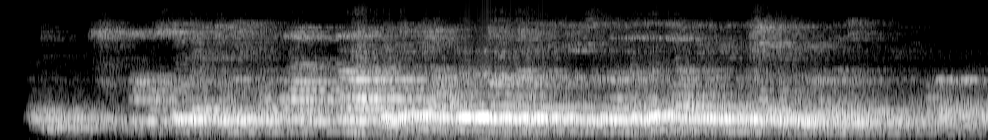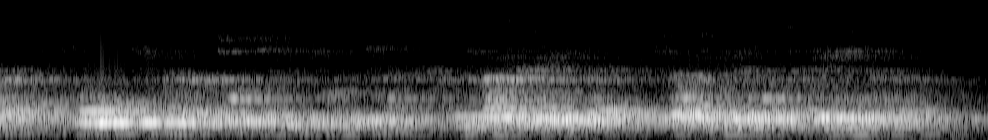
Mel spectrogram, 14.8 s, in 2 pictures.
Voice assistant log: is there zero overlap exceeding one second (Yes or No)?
No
